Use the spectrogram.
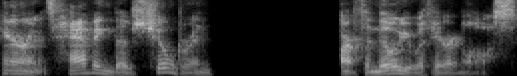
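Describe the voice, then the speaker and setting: With a North Carolina accent, a man with a very deep, low pitch makes very wide pitch swings against a quiet background. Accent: US Southern (North Carolina). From rural eastern North Carolina. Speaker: educational audiologist. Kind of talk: interview.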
